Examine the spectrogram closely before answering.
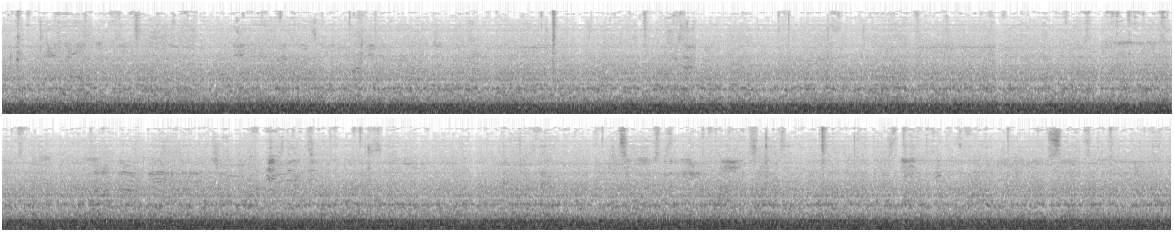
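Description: Jet engines roar in a loud, steady low rumble inside an airliner cabin.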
